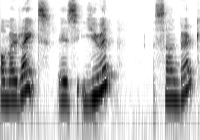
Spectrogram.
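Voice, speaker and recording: The speaker has an Aberdeen accent and talks at a very slow pace. Pitch varies in an ordinary way. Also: woman. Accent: Aberdeen Scottish. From Scotland, Aberdeen. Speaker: storyteller. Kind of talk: live storytelling. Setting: live online storytelling event.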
